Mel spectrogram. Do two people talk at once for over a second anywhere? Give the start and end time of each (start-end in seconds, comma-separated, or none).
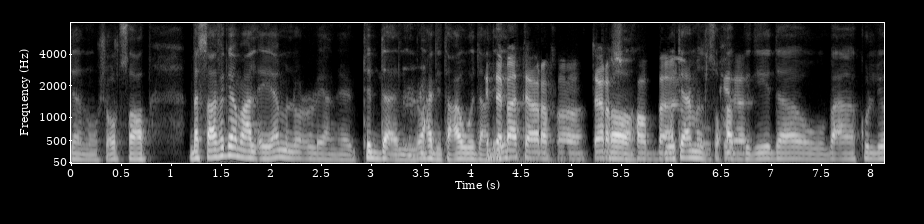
5.3-6.9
